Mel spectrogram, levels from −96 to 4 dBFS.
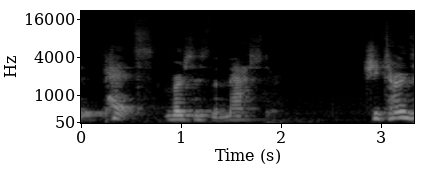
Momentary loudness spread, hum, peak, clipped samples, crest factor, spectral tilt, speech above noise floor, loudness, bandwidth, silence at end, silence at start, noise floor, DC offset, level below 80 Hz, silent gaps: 14 LU; none; -30 dBFS; under 0.1%; 18 dB; -5.5 dB/octave; 39 dB; -48 LUFS; 16.5 kHz; 0 s; 0 s; -85 dBFS; under 0.1%; -88 dBFS; none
